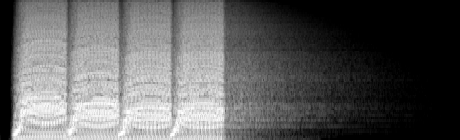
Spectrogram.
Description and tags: DnB & Dubstep Samples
